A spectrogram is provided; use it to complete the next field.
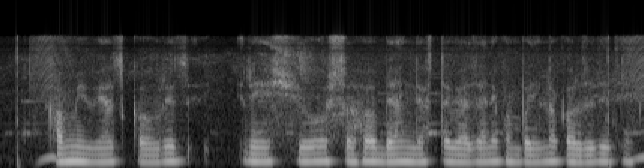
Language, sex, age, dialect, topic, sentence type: Marathi, male, 18-24, Varhadi, banking, statement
